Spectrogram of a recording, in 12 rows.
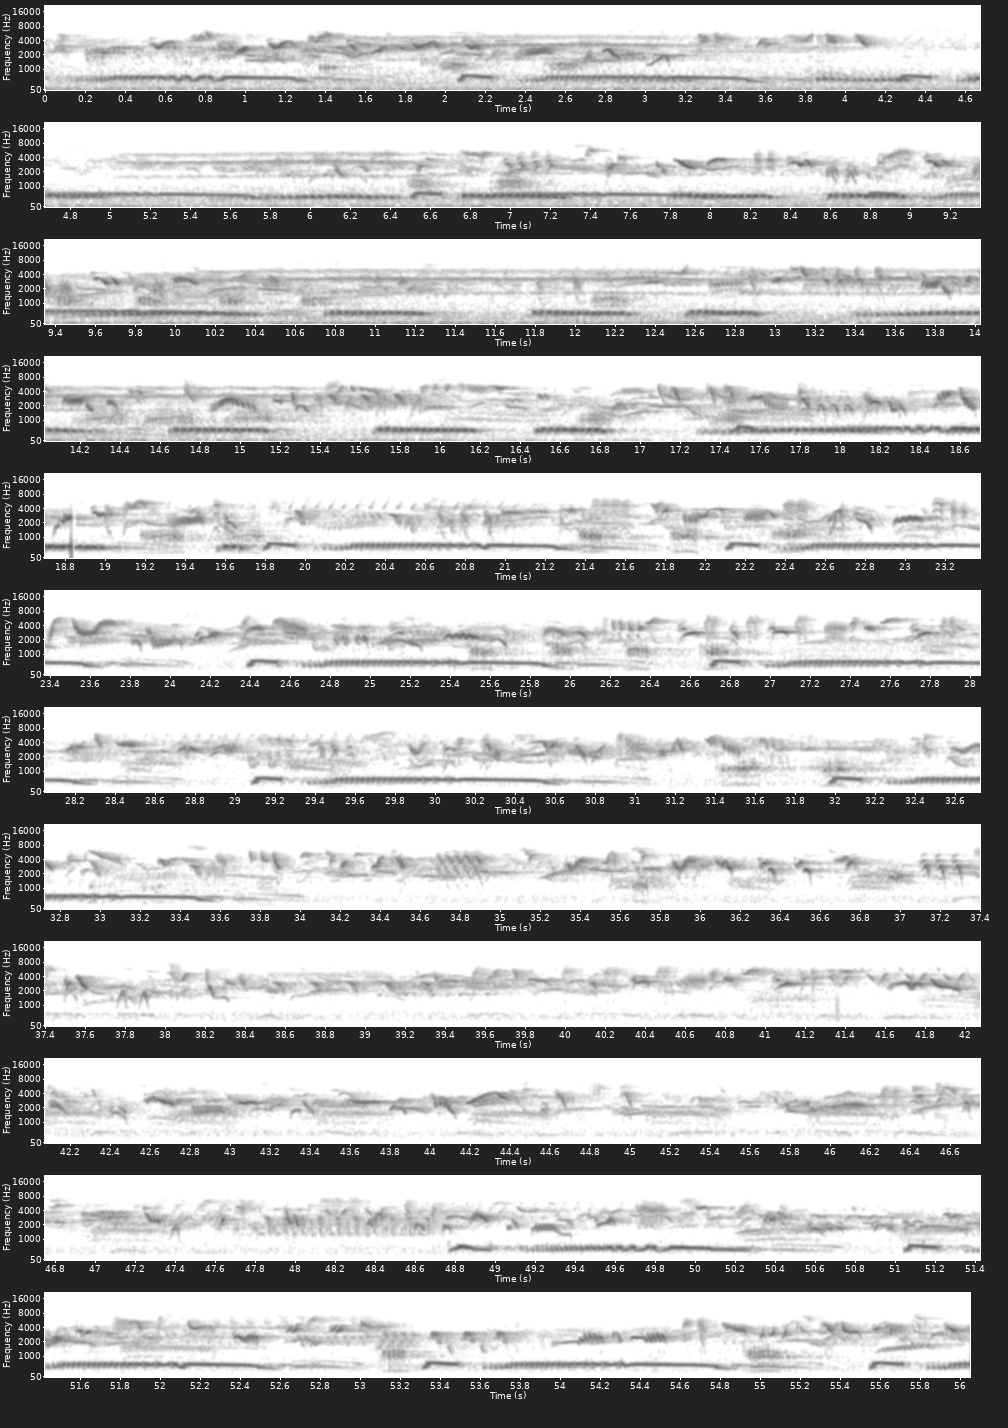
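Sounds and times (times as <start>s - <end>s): low bird call: 0.0s - 34.0s, 48.2s - 56.0s
birds chirping and singing: 0.0s - 56.0s.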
